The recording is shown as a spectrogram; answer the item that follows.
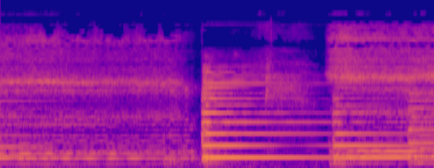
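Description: A man hums a buzzing, bumblebee-like tone on a held pitch as a vocal warm-up, with digital piano notes giving the reference pitches. About halfway through, a single piano note is struck and fades, and the hummed buzz comes back shortly before the end.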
